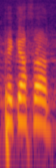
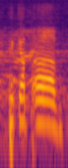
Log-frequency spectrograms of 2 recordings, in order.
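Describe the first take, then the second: No difference in how they are said.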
